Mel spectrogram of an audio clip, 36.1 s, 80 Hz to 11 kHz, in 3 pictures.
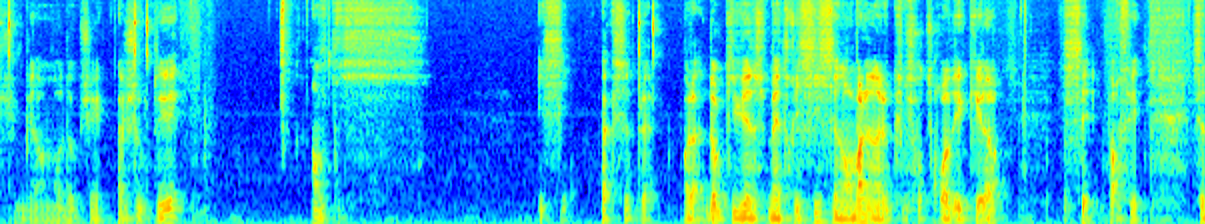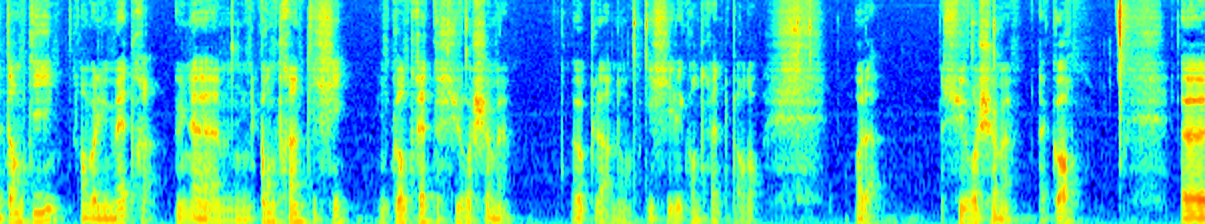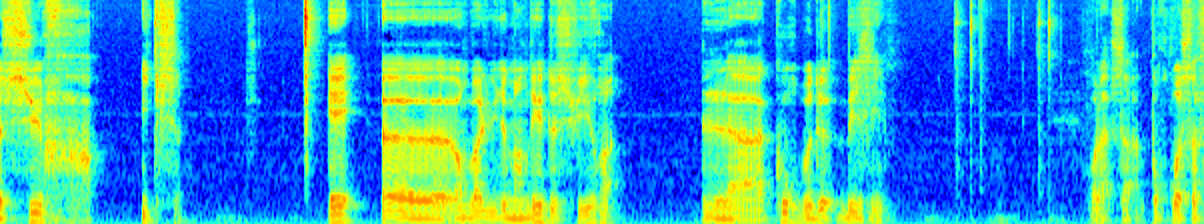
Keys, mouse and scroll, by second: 1.3 click, 6.3 click, 16.5 click, 18.3 click, 20.0 click, 21.7 click, 25.6 click, 33.6 click, 34.4 click.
